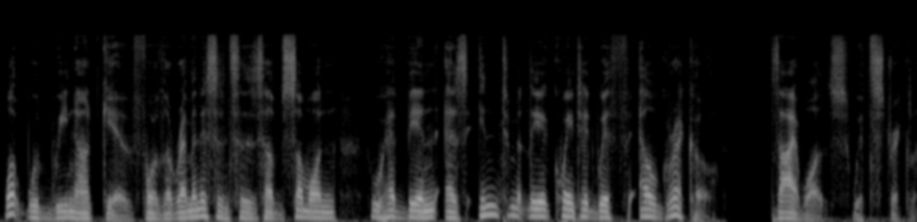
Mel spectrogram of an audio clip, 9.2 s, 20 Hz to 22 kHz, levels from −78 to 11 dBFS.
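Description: At 7.62 s, after a 0.42 s pause, a clipped start after a pause cuts off about 0.11 s of speech. The waveform jumps abruptly from flat silence, missing its onset energy.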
